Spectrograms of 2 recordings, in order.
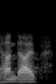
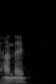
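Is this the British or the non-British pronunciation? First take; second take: British; non-British. First: The name is said the British way. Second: The name is said the non-British way. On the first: This is how British speakers say the name. "They said Hyundai. They're British" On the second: This is how the speaker says the name. "I say Hyundai"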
